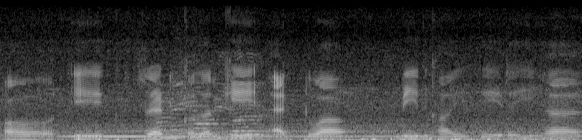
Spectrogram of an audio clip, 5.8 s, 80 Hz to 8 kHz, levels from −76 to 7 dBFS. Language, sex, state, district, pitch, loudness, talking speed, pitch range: Hindi, male, Punjab, Kapurthala, 105 Hz, -19 LUFS, 115 wpm, 100-110 Hz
